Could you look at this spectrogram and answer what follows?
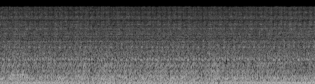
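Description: The engine of a 2008 BMW R1200RT SE motorcycle idles steadily close by, a constant low rumble with no talking over it.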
